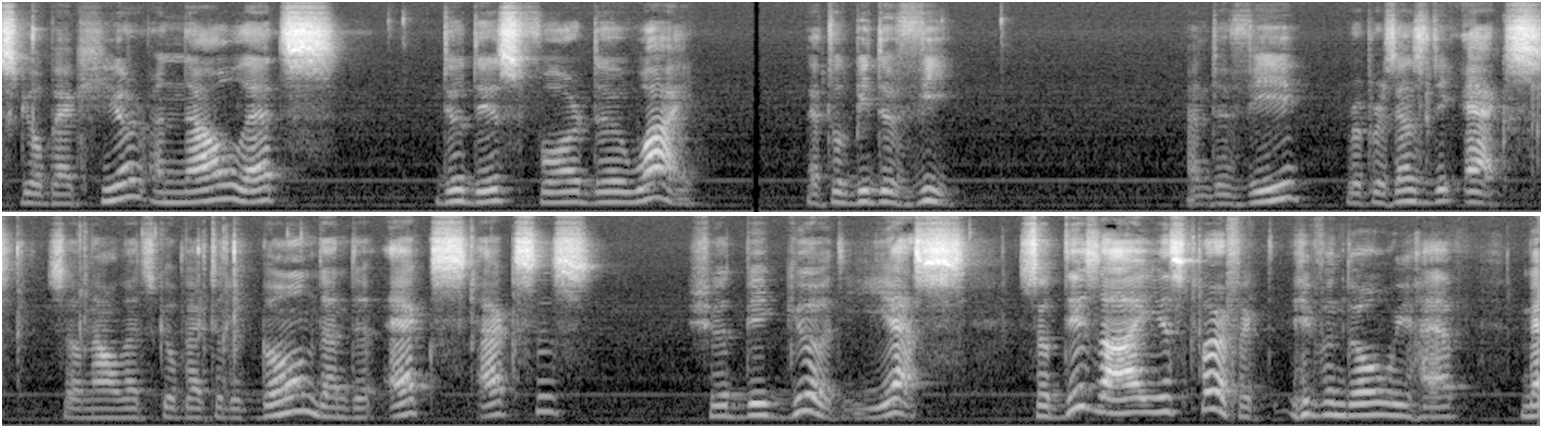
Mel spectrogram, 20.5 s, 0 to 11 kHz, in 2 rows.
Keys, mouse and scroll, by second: 0.0 Tab, 2.6-6.7 drag, 10.2 ctrl+Tab, 11.2 click, 11.7 ctrl+Tab, 12.1 drag, 13.0 g, 17.0 g.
